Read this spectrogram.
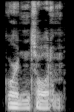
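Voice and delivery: usual speaking voice

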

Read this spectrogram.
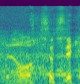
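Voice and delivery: low demonstration of a deep voice; put-on deep voice. Shown as a demonstration. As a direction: drop into a low register. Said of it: "una voz así profunda".

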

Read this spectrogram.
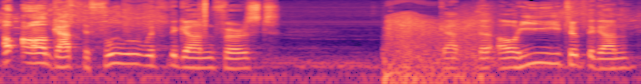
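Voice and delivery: ordinary delivery

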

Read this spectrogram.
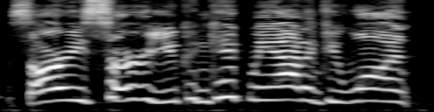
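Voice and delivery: high, loud nervous offer; called-back apology. A narrator's reading. Gregory calling back to Sun, high and loud. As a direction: shout back while running. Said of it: "Gregory called back".

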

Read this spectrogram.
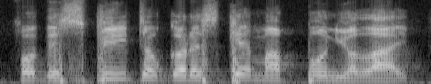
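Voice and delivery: ordinary delivery

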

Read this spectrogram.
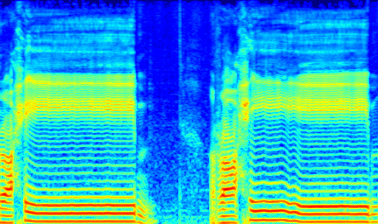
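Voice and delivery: রহিম with a very long held হি, closing on m; slow, sustained chant of রহিম, stretching the i; three-alif stretch. Shown as a demonstration. Teacher demonstrates correct ending to learners, রহিম hugely drawn out. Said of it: "তিন আলিফ টান দিয়ে পড়তে হবে".

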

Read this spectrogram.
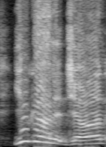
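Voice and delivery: imitated high, upbeat cheer; encouraging cheer. Artist to student about to squeeze the sponge, high mock cheer. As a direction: call it out high, cheering him on.

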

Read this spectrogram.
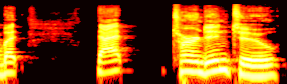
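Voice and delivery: ordinary talk

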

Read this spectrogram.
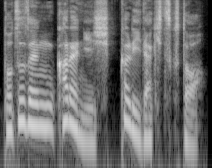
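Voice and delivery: ordinary delivery

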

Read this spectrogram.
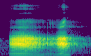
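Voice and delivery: "아" dipping low, then rising; third tone. Shown as a demonstration. Teacher modelling the third tone, low dip then rise. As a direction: scoop "아" down and swing it back up. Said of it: "삼 성".

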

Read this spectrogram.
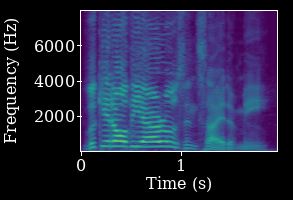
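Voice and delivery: high, loud cry of disbelief; loud exclamation. Real, not acted. Gamer sees the arrows stuck in them, loud exclaiming. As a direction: yell it out in exasperated amazement.

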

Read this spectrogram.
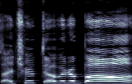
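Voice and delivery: mock tearful child explaining; injured girl telling counselors she tripped, high whiny mock; hurt little girl. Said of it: "She goes".

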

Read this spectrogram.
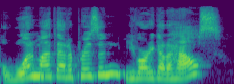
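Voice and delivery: can't believe the man's got a house already; incredulous. Retold or imitated. Friend recapping a reality show, voicing disbelief. Incredulous reaction to prison release.

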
